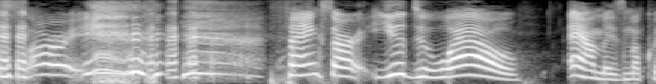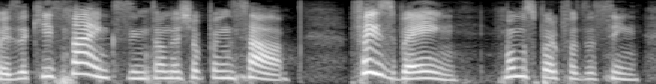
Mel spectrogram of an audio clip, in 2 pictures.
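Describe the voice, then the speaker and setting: Brazilian woman English teacher, high voice, patient classroom explainer, dry close sound. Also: big pitch swings, a bit bright, no room sound. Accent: Brazilian Portuguese. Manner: explanatory, repeats English phrases slowly for students; laughs often between phrases. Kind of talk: televised classroom lesson. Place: studio.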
